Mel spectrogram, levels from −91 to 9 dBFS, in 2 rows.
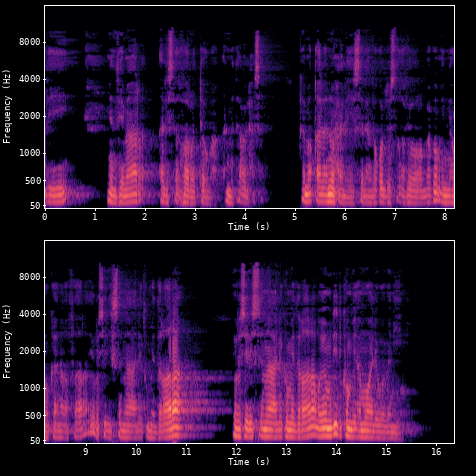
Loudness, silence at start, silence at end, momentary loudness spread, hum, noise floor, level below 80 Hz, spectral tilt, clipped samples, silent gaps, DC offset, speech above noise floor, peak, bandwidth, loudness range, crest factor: -26 LUFS; 0 s; 1.05 s; 15 LU; none; -70 dBFS; -64 dBFS; -6.5 dB/octave; under 0.1%; none; under 0.1%; 45 dB; -6 dBFS; 11 kHz; 8 LU; 20 dB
